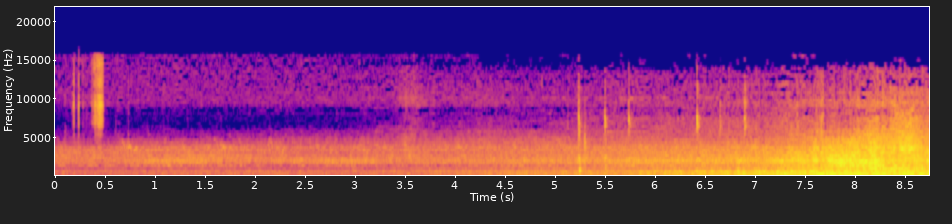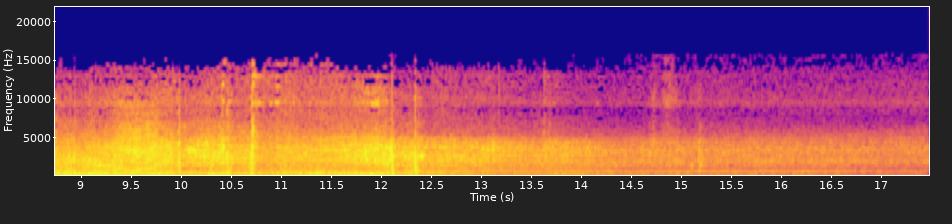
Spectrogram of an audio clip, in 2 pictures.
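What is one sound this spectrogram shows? An electric train approaches, roars past close by and fades into the distance.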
